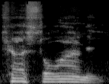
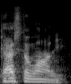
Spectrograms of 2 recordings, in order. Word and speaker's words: Castellani: the picture what was that his name is pronounced castellani by the way castellani I don't know whether you have it I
